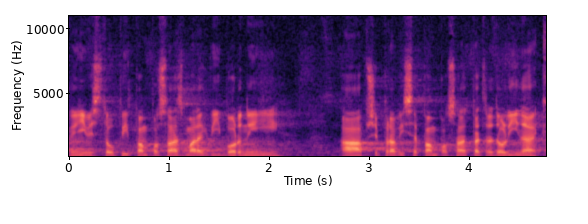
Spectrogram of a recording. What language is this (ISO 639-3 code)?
ces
